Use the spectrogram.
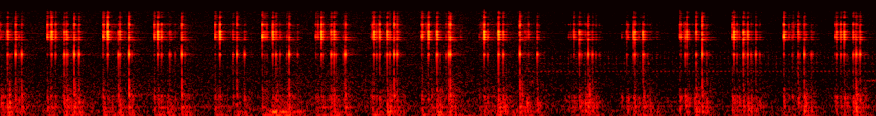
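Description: Long purple nails tap the upper sides of a large, hollow, ribbed clear glass jar in quick rhythmic bursts. Each tap is a sharp, bright glassy click with a high, thin ring that dies away almost at once, and there is very little low end. The clusters of taps repeat steadily throughout.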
